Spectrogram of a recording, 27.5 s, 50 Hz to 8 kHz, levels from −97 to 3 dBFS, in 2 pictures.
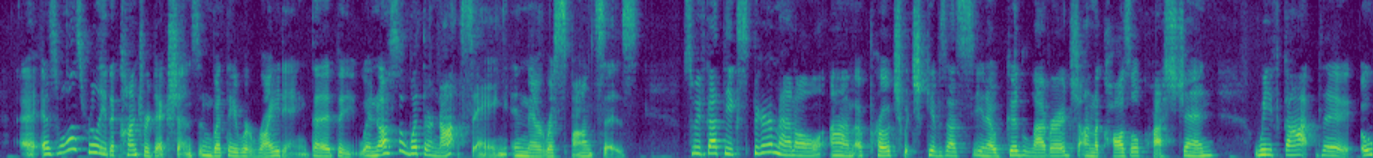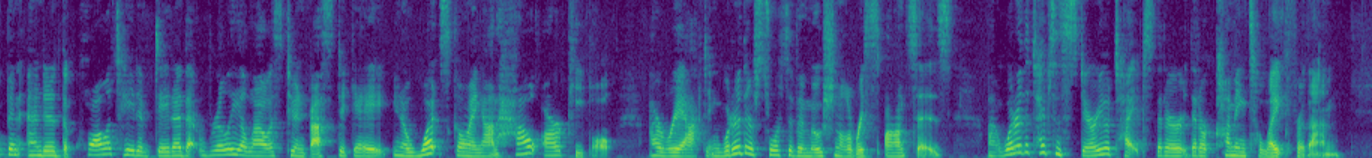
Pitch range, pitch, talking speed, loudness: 190-250 Hz, 210 Hz, 190 wpm, -21 LUFS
